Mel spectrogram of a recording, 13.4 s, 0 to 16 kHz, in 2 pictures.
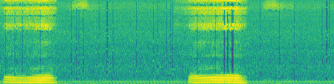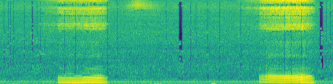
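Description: Steady, deep, buzzing snores about every 4 seconds, around 15 a minute, over a constant low hum: regular sleep snoring.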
